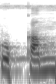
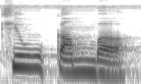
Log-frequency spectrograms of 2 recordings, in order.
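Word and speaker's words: cucumber: हैं टूम ये देखिए सी यू सी यू एम बी ई आर यह कुकं नहीं है क्यू कंबर क्यू कंबर फिर वी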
